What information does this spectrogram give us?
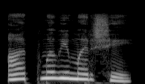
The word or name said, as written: ಆತ್ಮವಿಮರ್ಶೆ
